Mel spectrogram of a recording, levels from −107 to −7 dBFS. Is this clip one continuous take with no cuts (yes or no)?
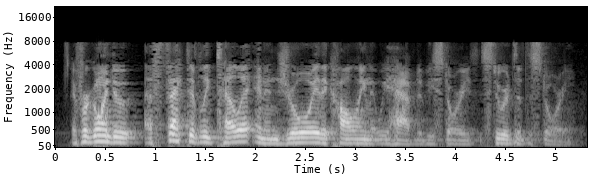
yes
